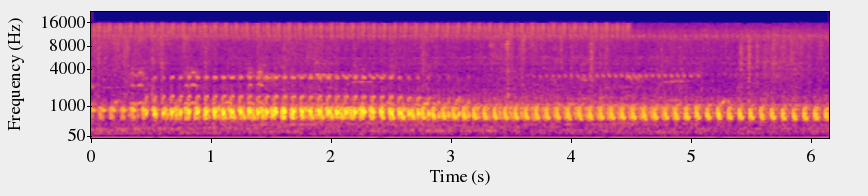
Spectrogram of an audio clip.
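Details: Cururu, or cane toad, calling in the wild in the Brazilian sertão: a long, fast, mechanical pulsed trill at one steady pitch, strongest in the middle and holding to the end, with faint hiss behind.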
